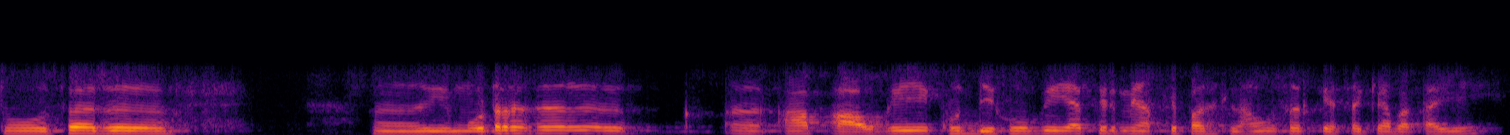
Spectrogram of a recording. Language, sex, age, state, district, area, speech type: Hindi, male, 18-30, Madhya Pradesh, Betul, rural, conversation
